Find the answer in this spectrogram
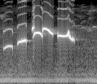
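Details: White-rumped shama song meant to draw in wild shamas: a short phrase of four clear, pure whistles, the first low, then higher sustained notes with slight warbles, over a steady faint hum.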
